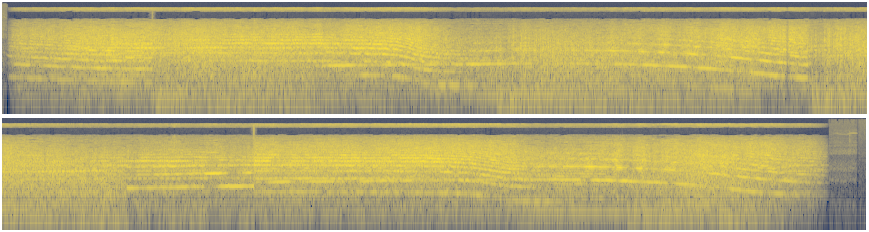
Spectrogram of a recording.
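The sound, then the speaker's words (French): A Stuka dive bomber's siren wails loudly and continuously, its pitch repeatedly sliding down and climbing back up in swells every few seconds over a roaring engine, then cutting off abruptly. “que vous venez d'entendre est donc la tristement célèbre sirène de piquet des Stuka qui précédait donc de peu généralement les déflagrations mortelles produites par le largage de ces bombes.”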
